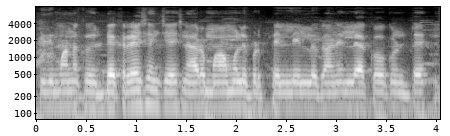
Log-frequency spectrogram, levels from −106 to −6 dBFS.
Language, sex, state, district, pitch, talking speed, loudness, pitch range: Telugu, male, Andhra Pradesh, Sri Satya Sai, 120 Hz, 135 wpm, -19 LUFS, 120-125 Hz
